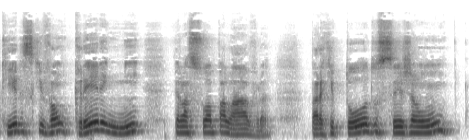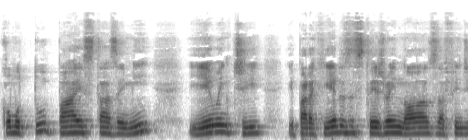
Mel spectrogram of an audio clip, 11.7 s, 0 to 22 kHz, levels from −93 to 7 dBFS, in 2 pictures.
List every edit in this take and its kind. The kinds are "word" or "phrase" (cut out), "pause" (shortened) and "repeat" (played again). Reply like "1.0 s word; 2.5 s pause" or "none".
5.7 s pause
